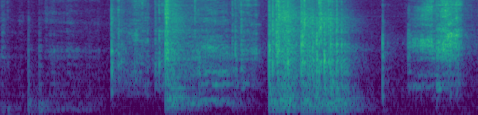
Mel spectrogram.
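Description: Handling noise of knives and a Kydex sheath on a workbench: two rustling, scraping stretches followed by a light click near the end.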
